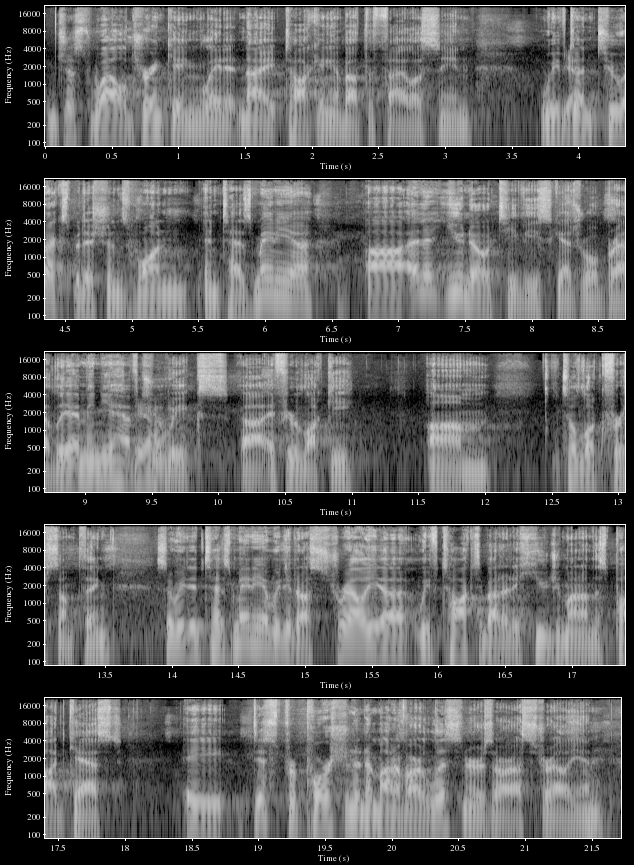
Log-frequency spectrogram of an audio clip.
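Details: Adult man speaking; Normal conversational speech.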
